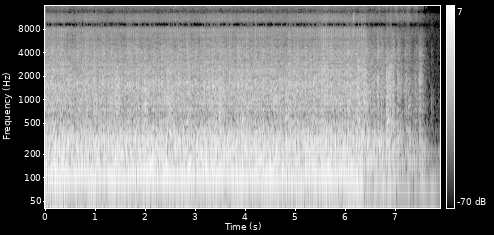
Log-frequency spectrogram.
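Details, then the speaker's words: Samsung Optimal Dry 8kg heat pump tumble dryer DV80M50133W, bought broken and cleaned, with laundry in: steady low hum of drum turning evenly, winds down and stops before reversing; normal running. "It stops, then it rotates the other way, hopefully."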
